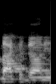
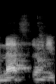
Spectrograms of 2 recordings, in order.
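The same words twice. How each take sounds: First: It is said in a less common way. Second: It is said in the common English way. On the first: This is likely the correct original pronunciation. The speaker calls it right. "it's probably pronounced Macedonia" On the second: This is the habitual everyday pronunciation. The speaker calls it wrong. "everyone always says Macedonia"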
